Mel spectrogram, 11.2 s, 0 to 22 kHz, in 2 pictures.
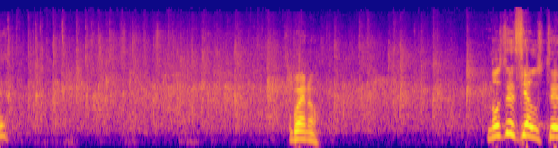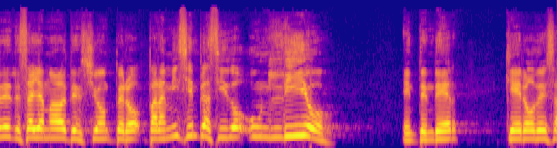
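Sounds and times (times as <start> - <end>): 
speech: 0.0 - 0.2, 2.9 - 3.3, 4.8 - 9.0, 9.6 - 11.1
crowd clapping: 0.0 - 6.0.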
